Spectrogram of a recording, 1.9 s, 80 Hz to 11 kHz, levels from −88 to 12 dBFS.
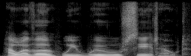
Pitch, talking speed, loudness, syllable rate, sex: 110 Hz, 190 wpm, -16 LUFS, 4.3 syllables/s, male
